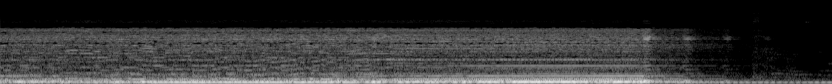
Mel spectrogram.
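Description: Live rock band playing an instrumental passage on electric guitars and drums, heavy in the bass. The band cuts off about six and a half seconds in, leaving a fading ring.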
